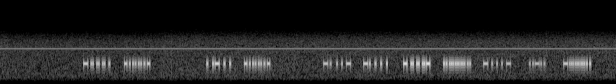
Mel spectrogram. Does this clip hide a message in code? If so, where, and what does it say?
Yes: Hellschreiber (Feld-Hell, 122.5 baud) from 0.8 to 5.9 s, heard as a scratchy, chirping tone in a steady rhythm, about 980 Hz, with radio static, fading and a steady whistle near 2030 Hz. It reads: PO TO WLASNIE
